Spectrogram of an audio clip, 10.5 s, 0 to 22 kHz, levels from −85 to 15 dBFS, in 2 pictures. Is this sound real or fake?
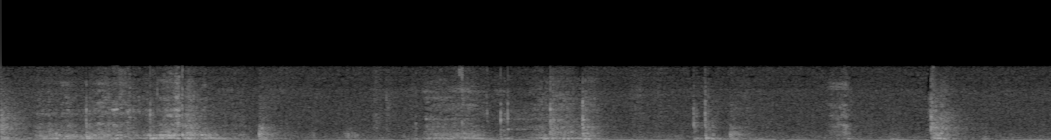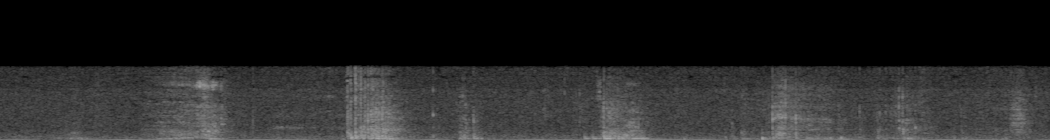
real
